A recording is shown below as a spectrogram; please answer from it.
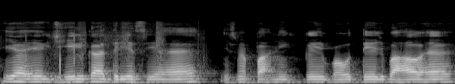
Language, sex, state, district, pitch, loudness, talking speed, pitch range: Hindi, male, Jharkhand, Deoghar, 120 Hz, -18 LUFS, 170 wpm, 115-125 Hz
